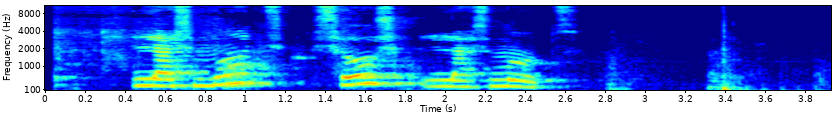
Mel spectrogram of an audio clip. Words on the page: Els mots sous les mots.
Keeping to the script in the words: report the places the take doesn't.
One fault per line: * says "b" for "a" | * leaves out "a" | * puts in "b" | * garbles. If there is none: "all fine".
* says "Les" for "Els"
